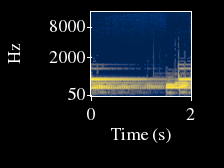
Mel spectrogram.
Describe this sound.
I cut a few short clips from some of my projects to submit to a project that I had seen on the .microsound mailing list. It's pretty fun to do this, I will try to garnish more goodies and share them with the world soon!
This is a short, jazzy melodic loop with a Fender Rhodes feel to it. It was synthesized completely using Ableton Operator.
